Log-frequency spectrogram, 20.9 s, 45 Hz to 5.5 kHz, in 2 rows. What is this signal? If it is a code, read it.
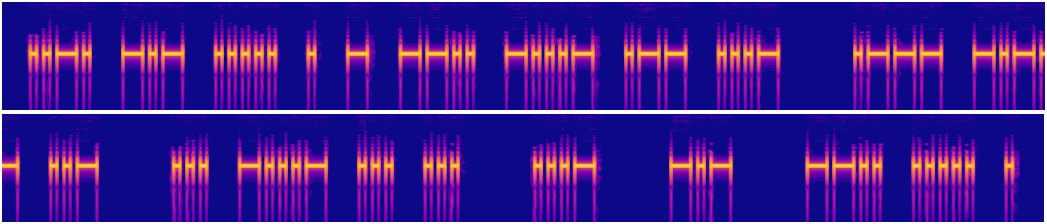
Morse code, heard as a keyed tone, about 18 wpm, spaced as for 14 wpm, 550 Hz. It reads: FK5ETZ<BT>WV JYU S<BT>SS V K Z5E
